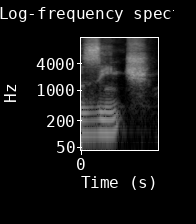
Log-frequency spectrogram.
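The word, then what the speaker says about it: Tzeentch: do you say you can just ignore the te of a Z. So zinch.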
